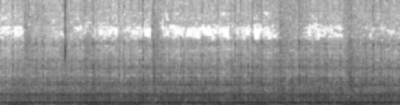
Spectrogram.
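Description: A stand mixer kneads organic dinner roll dough made with home-milled flour, a steady droning motor hum with a faint periodic thump as it turns, close and continuous with no talking.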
